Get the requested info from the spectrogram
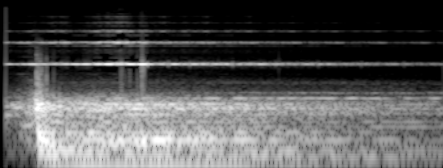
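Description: Logo-reveal sound effect: a deep low hit about a third of a second in, with a steady high tone ringing over it, the whole sound slowly fading away.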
